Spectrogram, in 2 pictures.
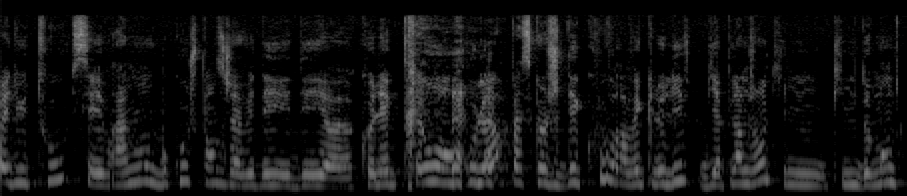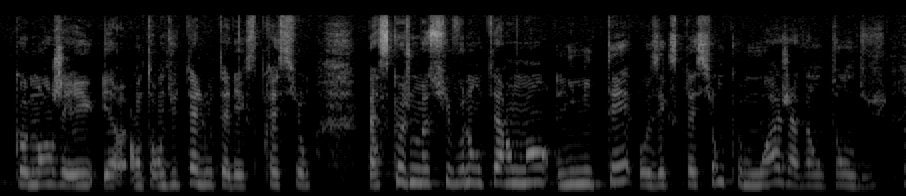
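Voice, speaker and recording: A woman talks at a high pitch and a fairly quick pace with fairly even intonation. Noticeable background noise runs underneath. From France. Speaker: author, painter and yoga teacher. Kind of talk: TV interview answer.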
